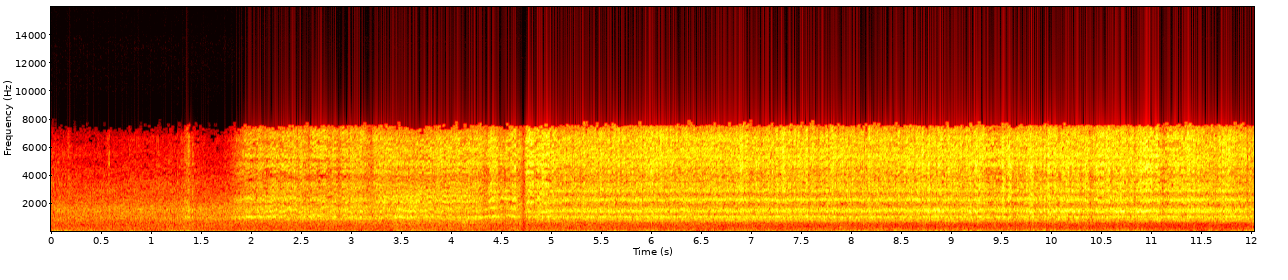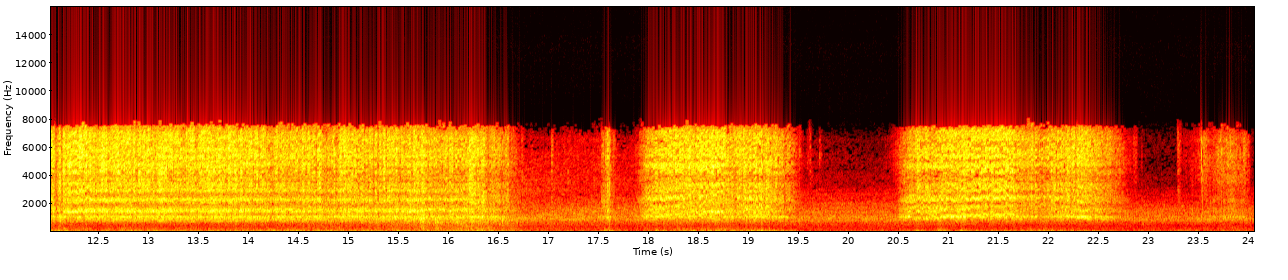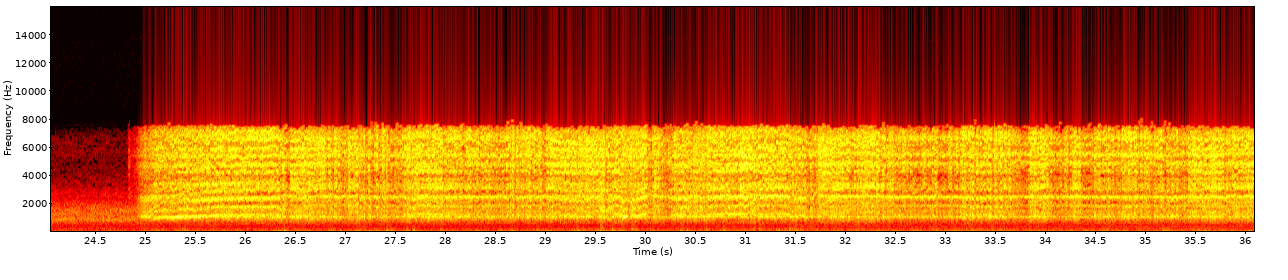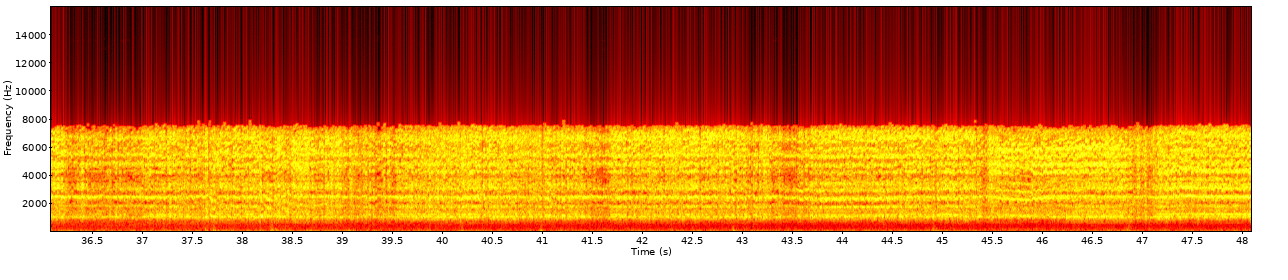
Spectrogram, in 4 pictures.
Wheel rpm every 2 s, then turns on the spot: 0, 70, 140, 200, 200, 200, 200, 200, 80, 90, 50, 80, 30, 160, 160, 160, 160, 160, 160, 160, 160, 160, 160, 160.
none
